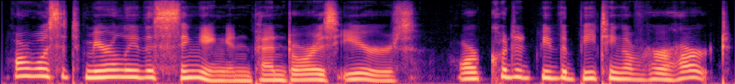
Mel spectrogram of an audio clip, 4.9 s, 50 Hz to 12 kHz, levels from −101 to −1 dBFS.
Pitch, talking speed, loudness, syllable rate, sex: 205 Hz, 220 wpm, -16 LUFS, 5.4 syllables/s, female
